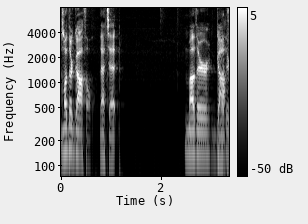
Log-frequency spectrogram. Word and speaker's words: Gothel: Is that how you Gothel, pronounce it? Mother Gothel.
